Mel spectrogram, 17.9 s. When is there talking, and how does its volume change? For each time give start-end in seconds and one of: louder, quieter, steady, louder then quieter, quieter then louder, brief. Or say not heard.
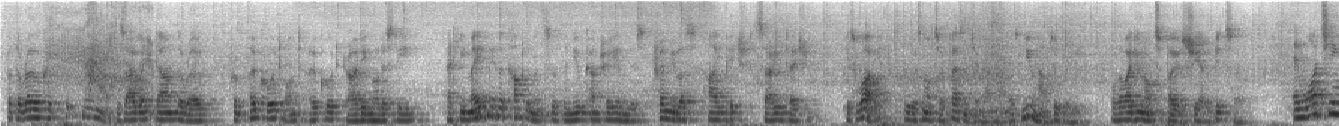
0.1-17.8 steady.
